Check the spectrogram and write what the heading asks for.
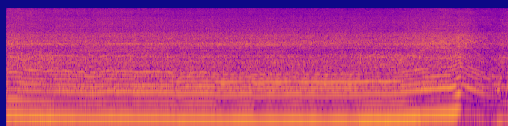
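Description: Chainsaw running steadily as it carves into the wood of a large sculpture, its pitch sagging a little through the middle and climbing back. Near the end the engine revs up and down in quick swings.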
